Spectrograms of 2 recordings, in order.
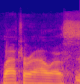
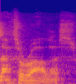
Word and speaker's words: Lateralus: this new lp how do you say it lateralus is that right lateralis lateralis right okay so that's how it's pronounced they were just better at doing the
